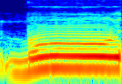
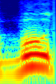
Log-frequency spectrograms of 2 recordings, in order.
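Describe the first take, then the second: First: "бу" with a long held vowel; drawn-out, sustained "бу"; long syllable. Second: Short "бу", no lengthening; quick, plain "бу"; short syllable. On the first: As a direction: stretch the vowel of "бу" right out. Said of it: "Анан бу деп созулма". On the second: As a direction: say "бу" briefly, in one beat. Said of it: "бу деп созулма жок эле". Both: Shown as a demonstration.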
